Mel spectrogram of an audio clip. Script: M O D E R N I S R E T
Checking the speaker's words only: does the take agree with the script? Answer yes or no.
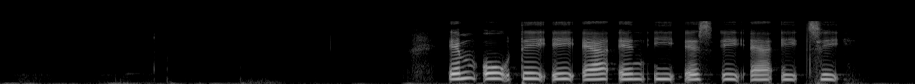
no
